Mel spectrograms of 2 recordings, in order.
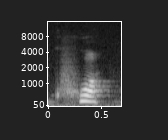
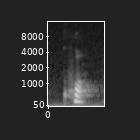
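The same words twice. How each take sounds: First: The 'u' glide is drawn out long. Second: The 'u' glide is said short and quick. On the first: "지금은 이제 길게 코, 쿠 소리를 길게 넣죠" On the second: "나중에는"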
